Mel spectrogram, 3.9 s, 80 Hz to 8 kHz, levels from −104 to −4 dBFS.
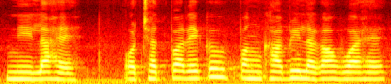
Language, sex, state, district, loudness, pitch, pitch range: Hindi, female, Punjab, Kapurthala, -14 LUFS, 205 Hz, 200-220 Hz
